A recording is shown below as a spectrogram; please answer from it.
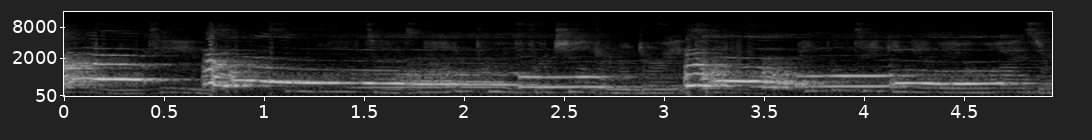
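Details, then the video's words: Pet dog howling along whenever a particular TV antidepressant commercial plays: long wavering howls that slide downward, with a higher sharp onset near the start and again after three seconds, over the commercial's soft music. "Dog sings along to Cymbalta commercial"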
